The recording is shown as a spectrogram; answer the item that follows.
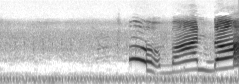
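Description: A small child's high-pitched voice: two short vocal sounds from about a second and a half in, the first falling in pitch and the second rising, over a low steady background hum.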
